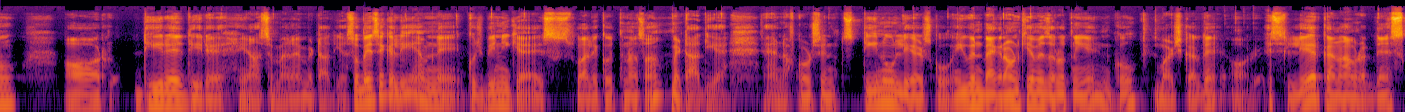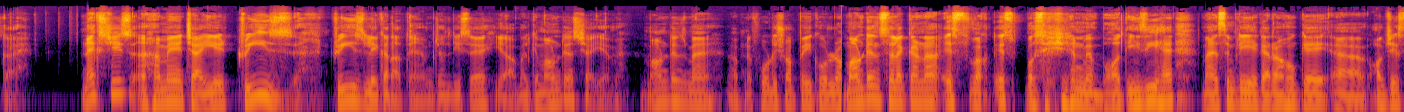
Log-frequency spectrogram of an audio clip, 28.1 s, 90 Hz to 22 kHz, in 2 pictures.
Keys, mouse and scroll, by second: 11.2 ctrl+e, 12.0 click, 13.9 s, 15.7 click, 17.7 alt+Tab, 18.9-22.4 alt+drag.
